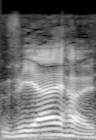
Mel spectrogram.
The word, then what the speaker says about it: Viejo: Viejo.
